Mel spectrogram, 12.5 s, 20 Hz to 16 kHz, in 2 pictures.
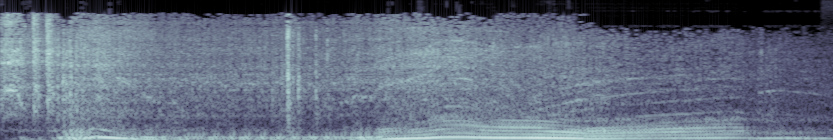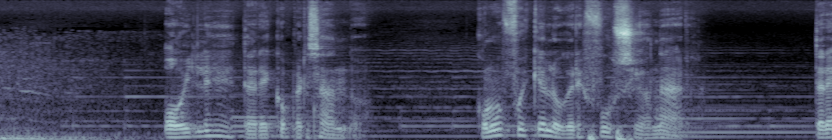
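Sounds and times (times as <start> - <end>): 
car engine cranking, idling and revving: 0.0 - 7.0
speech: 7.6 - 9.2, 9.8 - 11.6.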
